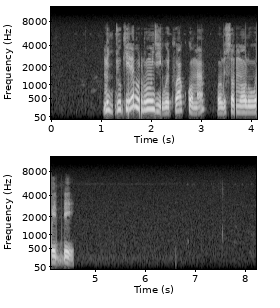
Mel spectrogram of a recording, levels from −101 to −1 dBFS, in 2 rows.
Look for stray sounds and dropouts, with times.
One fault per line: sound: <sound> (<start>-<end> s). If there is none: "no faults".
no faults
